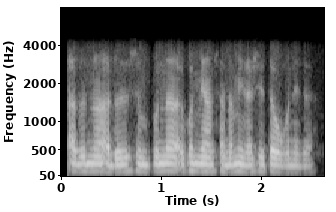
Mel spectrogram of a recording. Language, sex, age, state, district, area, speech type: Manipuri, male, 18-30, Manipur, Thoubal, rural, conversation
